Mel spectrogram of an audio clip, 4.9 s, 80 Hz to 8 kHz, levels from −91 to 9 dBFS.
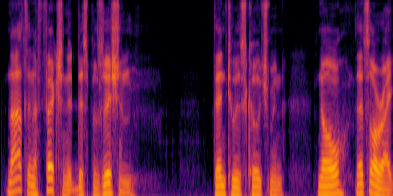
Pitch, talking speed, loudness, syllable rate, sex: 115 Hz, 145 wpm, -17 LUFS, 6.0 syllables/s, male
